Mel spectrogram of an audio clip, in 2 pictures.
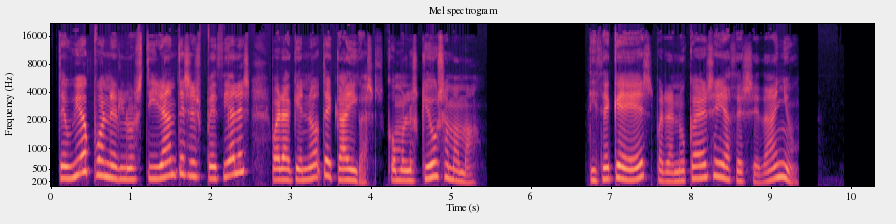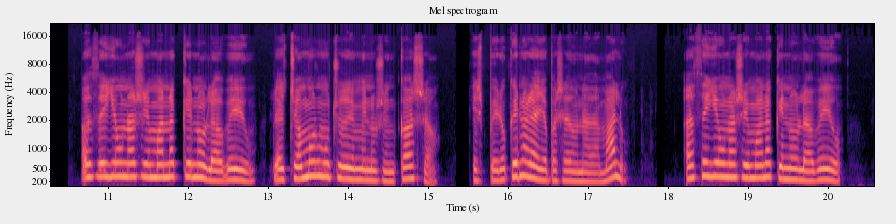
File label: locutora nina, child Spanish voice over, Spanish girl voice over; Spanish child voice over services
